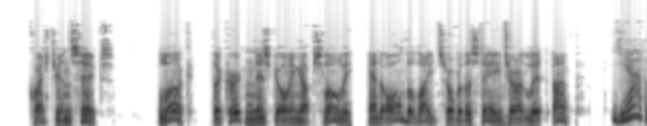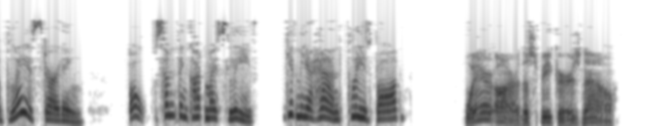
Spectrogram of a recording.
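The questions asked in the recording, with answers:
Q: Where are the speakers now?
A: In a theater.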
